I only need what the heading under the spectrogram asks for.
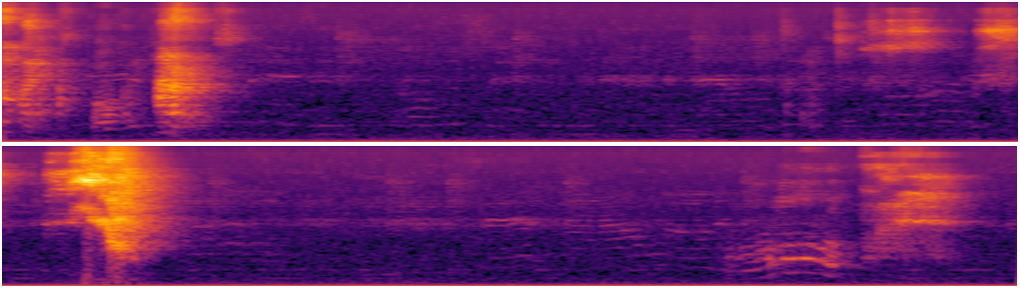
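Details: A pet African grey parrot makes speech-like bursts of mimicked sound, spaced across ten seconds, with one sharp, harsh squawk in the middle. Between the bursts the indoor background is quiet.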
